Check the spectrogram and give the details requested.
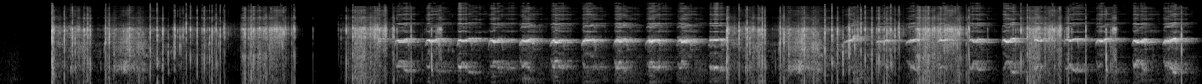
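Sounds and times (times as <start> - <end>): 
newly hatched yellow chicks peeping: 3.9 - 7.4, 8.4 - 12.0.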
